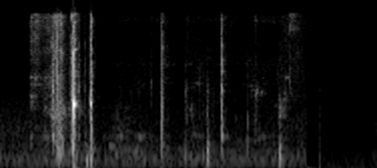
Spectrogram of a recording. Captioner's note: clanking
